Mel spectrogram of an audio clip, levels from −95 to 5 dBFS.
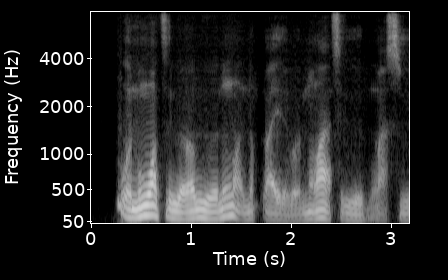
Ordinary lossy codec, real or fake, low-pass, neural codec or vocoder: none; fake; none; codec, 16 kHz, 0.8 kbps, ZipCodec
